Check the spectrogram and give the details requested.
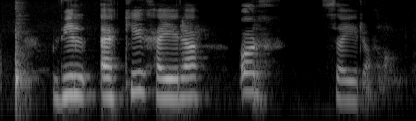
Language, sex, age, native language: Icelandic, male, 10, Icelandic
